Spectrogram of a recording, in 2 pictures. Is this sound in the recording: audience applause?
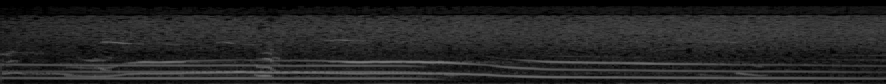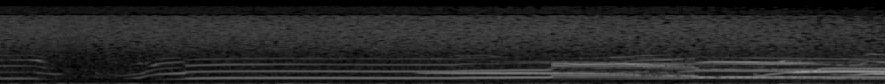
no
